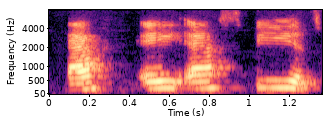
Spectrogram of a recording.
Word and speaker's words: FASB: is known as the financial accounting standards board f-a-s-b it's pronounced fasbi so the fazby in the united states sets our accounting standards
